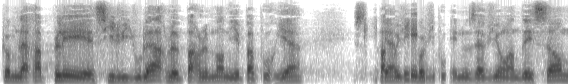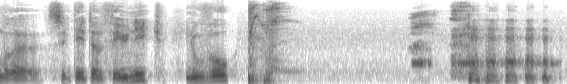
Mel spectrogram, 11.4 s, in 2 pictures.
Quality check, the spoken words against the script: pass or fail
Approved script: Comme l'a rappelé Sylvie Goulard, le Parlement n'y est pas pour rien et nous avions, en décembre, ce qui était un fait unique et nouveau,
fail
